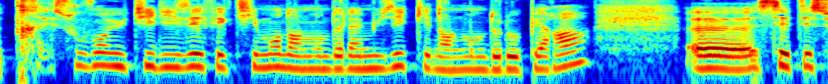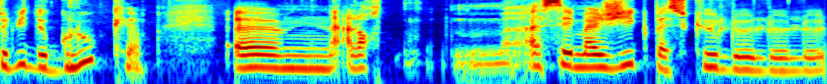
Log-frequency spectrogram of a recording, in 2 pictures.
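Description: A woman journalist talking as a guest in a radio studio. She speaks with enthusiasm and often hesitates, filling pauses and repeating words. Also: mid-range voice, darkish tone, no room sound. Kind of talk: casual radio chat. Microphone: studio microphone.

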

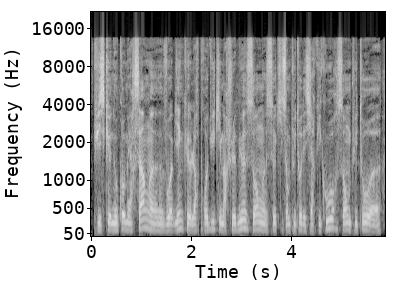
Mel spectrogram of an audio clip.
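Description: Mellow-voiced man explaining calmly. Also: medium pitch, no room sound. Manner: measured, explanatory, steady. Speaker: director of a naturist holiday centre, studio guest. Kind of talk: radio interview answers. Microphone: studio microphone.

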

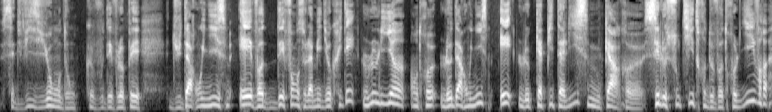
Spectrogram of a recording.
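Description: A man hosting a morning radio interview, asking his questions in a measured, deliberate way from a studio. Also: medium pitch, big pitch swings, a little mellow, slightly rough, dry recording. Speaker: radio morning show host.

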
